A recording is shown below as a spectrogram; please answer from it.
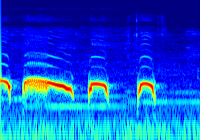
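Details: Spotted dove lure call for urging other doves to coo: a drawn-out, gently falling coo followed by two short, rounded coos, evenly spaced and mellow, in a quiet setting.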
